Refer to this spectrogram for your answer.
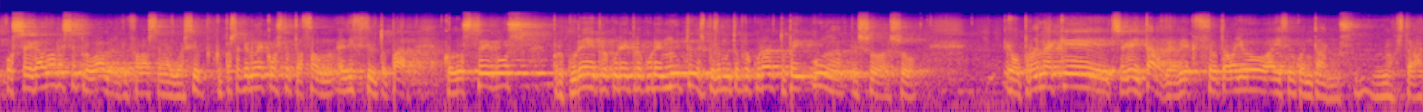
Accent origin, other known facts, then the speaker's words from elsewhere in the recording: Vigo, Galicia, Spain; also born or lived in Gomesende; eu son de Vigo, pero a miña familia é de Gomesende, eu morei varios anos en Gomesende, dei aulas en Rivadavia e moraba en Gomesende.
